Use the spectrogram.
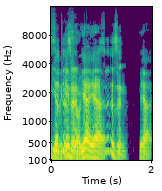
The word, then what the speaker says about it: CTZN: I thought you were pronouncing it. No, Citizen. CTZN.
